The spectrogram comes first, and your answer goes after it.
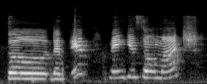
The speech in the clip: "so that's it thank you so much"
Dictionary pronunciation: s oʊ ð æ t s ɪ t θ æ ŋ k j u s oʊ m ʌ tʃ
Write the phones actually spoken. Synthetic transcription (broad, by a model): s oʊ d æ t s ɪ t t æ ŋ k j u s oʊ m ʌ tʃ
